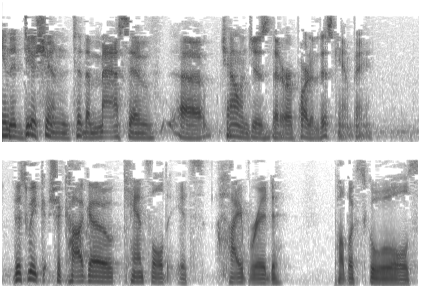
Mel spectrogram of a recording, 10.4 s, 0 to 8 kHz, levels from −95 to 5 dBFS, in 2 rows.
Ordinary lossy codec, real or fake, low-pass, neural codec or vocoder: MP3, 24 kbps; real; 7.2 kHz; none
